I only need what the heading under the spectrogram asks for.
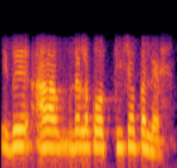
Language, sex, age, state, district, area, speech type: Malayalam, female, 30-45, Kerala, Malappuram, rural, conversation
